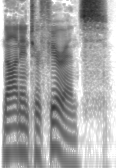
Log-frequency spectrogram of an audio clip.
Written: noninterference

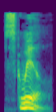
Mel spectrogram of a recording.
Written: squill

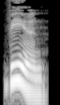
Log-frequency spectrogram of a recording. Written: vian

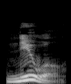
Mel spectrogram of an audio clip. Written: newel

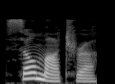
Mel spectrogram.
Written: somatra

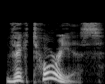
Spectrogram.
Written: victorious

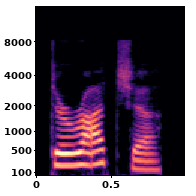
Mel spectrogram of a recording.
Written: daracha

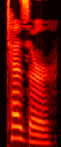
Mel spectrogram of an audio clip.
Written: tezer

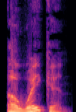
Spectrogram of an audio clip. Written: awaken

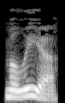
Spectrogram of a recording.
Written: melea

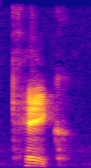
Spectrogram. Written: cake

